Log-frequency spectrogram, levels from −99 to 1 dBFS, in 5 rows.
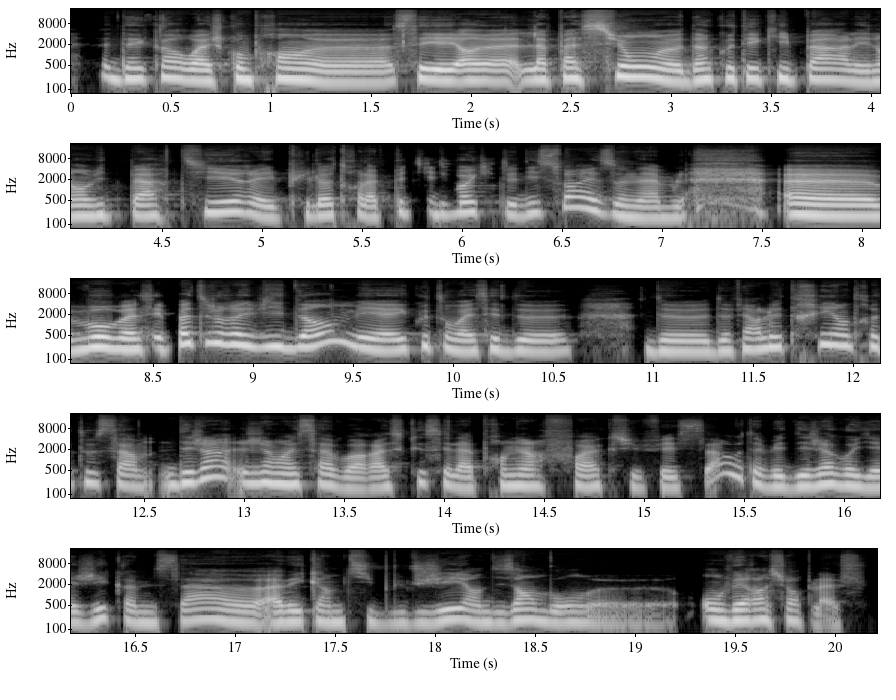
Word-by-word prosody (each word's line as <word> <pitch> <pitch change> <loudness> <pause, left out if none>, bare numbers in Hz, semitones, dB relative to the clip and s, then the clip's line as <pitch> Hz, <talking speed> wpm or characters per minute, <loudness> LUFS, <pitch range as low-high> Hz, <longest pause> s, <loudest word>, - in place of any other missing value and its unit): D'accord. 205 -1 +1
Ouais, 185 -2 +5
je - - -8
comprends, 200 -1 +3
heu, 160 -2 +2
c'est, 185 +1 +5
heu, 180 -1 +4
la 190 +1 +2
passion 210 0 +4
d'un 185 +3 +2
côté 210 0 -1
qui 200 +1 -1
parle 195 -2 0
et 165 - -1
l'envie 175 +2 +1
de - - -17
partir, 220 +5 -1
et 165 -4 -1
puis 180 +3 -11
l'autre, 185 0 -2
la 165 - -1
petite 200 +3 -8
voix 220 +1 +1
qui 220 0 -19
te 195 - -6
dit: 195 +3 -3
«Soit 315 +9 -3
raisonnable». 170 - -1 0.5
Heu, 180 -2 +6
bon, 220 +4 +6
bah, 200 -1 +5
c'est 210 +2 -2
pas 280 +9 +4
toujours 290 -1 +2
évident, 240 +2 +3
mais 200 -7 +2
écoute, 210 +4 -5
on 205 - -1
va 175 - +1
essayer 175 +3 -3
de 175 -1 -2 0.4
de 170 -1 -1
de 180 - -2
faire 200 +2 -3
le 225 +1 +1
tri 275 +2 -2
entre 245 -2 -2
tout 220 +1 -6
ça. 185 -4 -4
Déjà, 220 +10 0
j'aimerais 210 -2 +1
savoir, 180 -7 -3
est-ce 160 0 -5
que 220 - -8
c'est 205 -3 -6
la 155 - -1
1re 180 +1 -4
fois 175 -2 -4
que 170 - -23
tu 165 - -11
fais 155 0 -7
ça? 160 - -9
Ou 335 - -3
tu 225 - -4
avais 170 -4 -2
déjà 175 +4 0
voyagé 175 0 -2
comme 170 -6 -5
ça, 185 +3 -4
heu, - - -1
avec 165 +3 -1
un 165 - -3
petit 165 +1 -8
budget 155 +6 -2
en 170 - -3
disant: 185 +4 -2
«Bon, 160 -1 -4
heu, - - -12 0.4
on 190 - +1
verra 185 +1 +2
sur 185 -1 -7
place»? 145 - -12
185 Hz, 245 wpm, -22 LUFS, 170-210 Hz, 0.5 s, Heu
